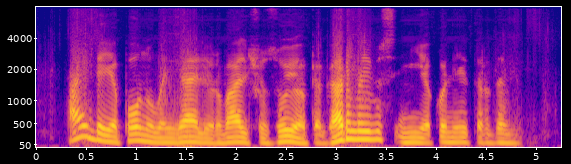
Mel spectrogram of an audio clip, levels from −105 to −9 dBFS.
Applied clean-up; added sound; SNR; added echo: neural separator model SepFormer DNS4.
